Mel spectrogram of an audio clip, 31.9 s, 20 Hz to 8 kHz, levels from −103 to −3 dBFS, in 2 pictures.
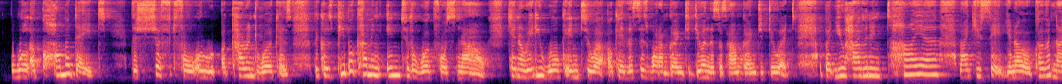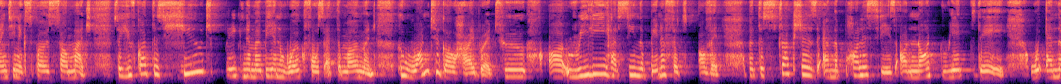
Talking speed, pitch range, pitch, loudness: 165 wpm, 180-255 Hz, 210 Hz, -18 LUFS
